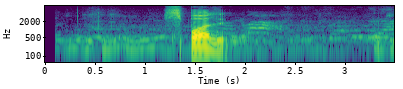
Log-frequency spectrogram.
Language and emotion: Russian, neutral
